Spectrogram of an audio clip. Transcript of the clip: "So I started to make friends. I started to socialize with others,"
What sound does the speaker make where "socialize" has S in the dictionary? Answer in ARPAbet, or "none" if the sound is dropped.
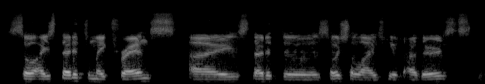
S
